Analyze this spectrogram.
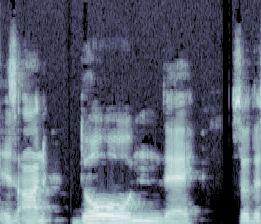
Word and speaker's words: donde: is the first light donde so this o is stressed and it's closed and as I said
